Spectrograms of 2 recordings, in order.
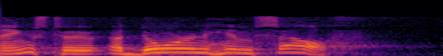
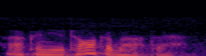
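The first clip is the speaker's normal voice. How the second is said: much softer, imitating embarrassed men; hushed mock embarrassment; 3 semitones lower, 11 dB quieter than usual. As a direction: say it under your breath, as if mortified. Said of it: "they got all embarrassed".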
